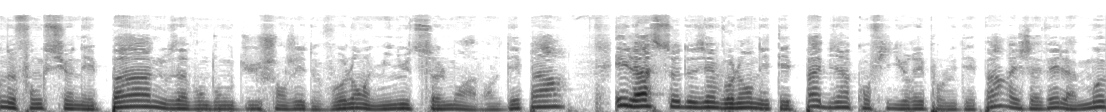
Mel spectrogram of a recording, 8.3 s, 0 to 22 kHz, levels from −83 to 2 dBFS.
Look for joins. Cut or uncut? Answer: cut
